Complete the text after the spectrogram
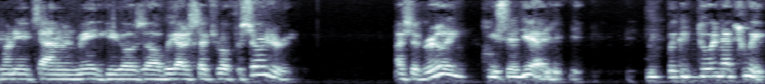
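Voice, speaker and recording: This man has a medium-pitched, somewhat breathy voice with an American accent. His pitch varies in an ordinary way. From New York City. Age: 60s. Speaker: author on natural health. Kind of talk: interview. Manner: halting, repeats words.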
